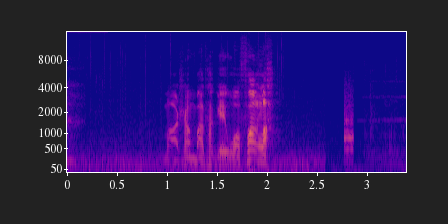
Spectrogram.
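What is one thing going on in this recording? A middle-aged man speaks menacingly, close by.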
